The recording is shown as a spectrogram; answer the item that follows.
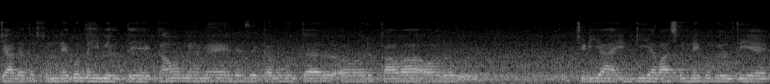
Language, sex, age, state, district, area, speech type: Hindi, male, 30-45, Uttar Pradesh, Lucknow, rural, spontaneous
